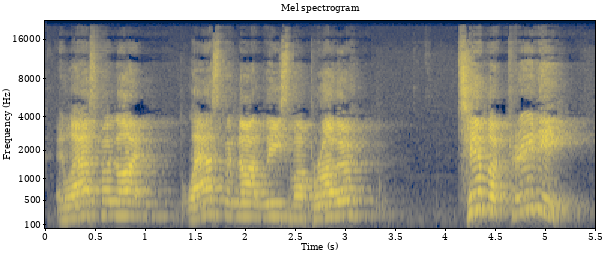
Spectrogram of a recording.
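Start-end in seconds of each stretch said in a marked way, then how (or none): 4.1-5.2 high, put-on Scottish accent. Naming a brother at the end of a list: Scottish accent. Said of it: "I love saying your name in Scottish".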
